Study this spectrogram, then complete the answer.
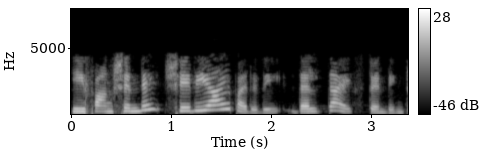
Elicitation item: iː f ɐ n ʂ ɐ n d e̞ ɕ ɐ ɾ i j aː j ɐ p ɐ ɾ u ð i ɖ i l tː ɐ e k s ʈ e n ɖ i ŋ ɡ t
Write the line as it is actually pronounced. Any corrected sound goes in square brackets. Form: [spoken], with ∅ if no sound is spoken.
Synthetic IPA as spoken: iː f ɐ [ŋ] ʂ ɐ n d e̞ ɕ ɐ ɾ i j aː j ɐ p ɐ ɾ u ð i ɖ [e] l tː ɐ e k s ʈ e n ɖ i ŋ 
